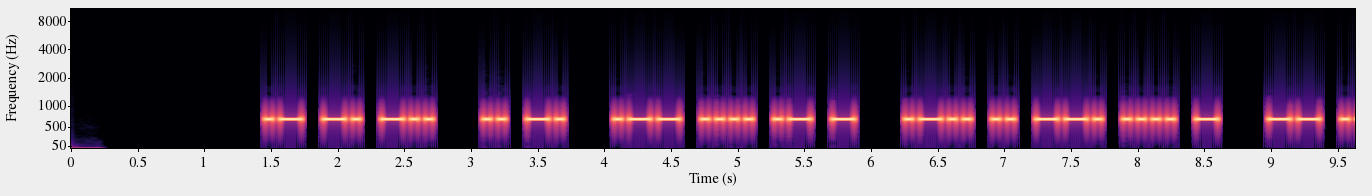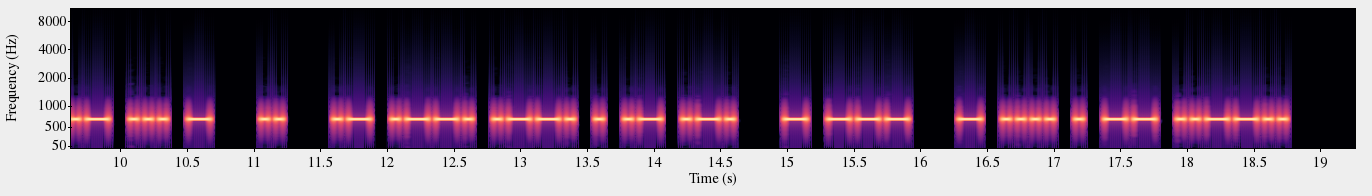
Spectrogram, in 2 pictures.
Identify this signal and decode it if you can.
Morse code, heard as a keyed tone, about 22 wpm, 700 Hz. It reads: AND IN WHAT LIGHT MUST I APPEAR TO THEM?
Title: Sentences from Top 1000 Words - Review Part 2 - 22wpm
